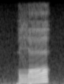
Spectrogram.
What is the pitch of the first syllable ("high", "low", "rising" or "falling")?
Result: rising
